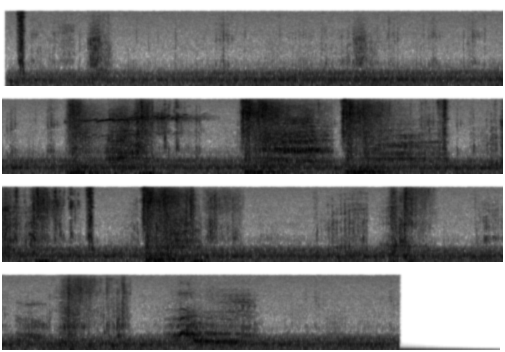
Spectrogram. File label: Shotgun; Howlers; undying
